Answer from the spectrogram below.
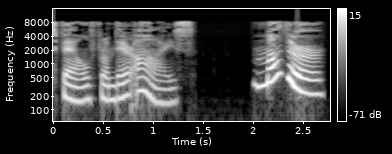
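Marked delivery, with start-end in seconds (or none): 2.0-2.7 put-on high, loud girl's call; Wendy crying out. A narrator's reading. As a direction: cry out for mother, high and loud. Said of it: "Wendy cried".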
